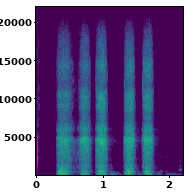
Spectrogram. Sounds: Sniff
